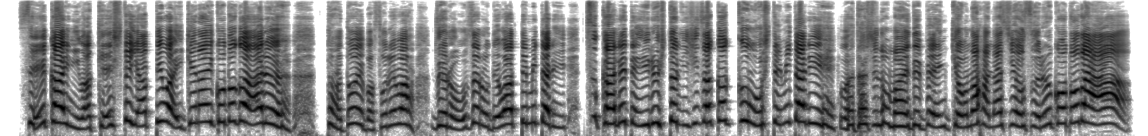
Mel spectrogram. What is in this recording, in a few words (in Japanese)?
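サンプルボイス, 男まさりな女の子 (地声)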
